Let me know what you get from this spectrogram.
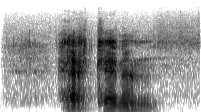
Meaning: to recognize
- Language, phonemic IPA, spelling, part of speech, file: Dutch, /ˌɦɛrˈkɛ.nə(n)/, herkennen, verb, Nl-herkennen.ogg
